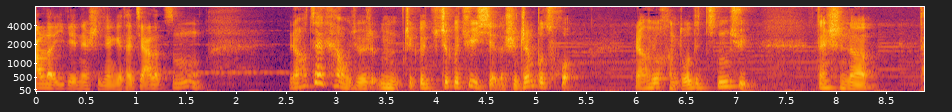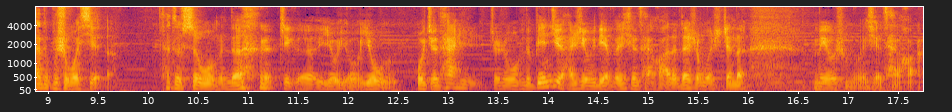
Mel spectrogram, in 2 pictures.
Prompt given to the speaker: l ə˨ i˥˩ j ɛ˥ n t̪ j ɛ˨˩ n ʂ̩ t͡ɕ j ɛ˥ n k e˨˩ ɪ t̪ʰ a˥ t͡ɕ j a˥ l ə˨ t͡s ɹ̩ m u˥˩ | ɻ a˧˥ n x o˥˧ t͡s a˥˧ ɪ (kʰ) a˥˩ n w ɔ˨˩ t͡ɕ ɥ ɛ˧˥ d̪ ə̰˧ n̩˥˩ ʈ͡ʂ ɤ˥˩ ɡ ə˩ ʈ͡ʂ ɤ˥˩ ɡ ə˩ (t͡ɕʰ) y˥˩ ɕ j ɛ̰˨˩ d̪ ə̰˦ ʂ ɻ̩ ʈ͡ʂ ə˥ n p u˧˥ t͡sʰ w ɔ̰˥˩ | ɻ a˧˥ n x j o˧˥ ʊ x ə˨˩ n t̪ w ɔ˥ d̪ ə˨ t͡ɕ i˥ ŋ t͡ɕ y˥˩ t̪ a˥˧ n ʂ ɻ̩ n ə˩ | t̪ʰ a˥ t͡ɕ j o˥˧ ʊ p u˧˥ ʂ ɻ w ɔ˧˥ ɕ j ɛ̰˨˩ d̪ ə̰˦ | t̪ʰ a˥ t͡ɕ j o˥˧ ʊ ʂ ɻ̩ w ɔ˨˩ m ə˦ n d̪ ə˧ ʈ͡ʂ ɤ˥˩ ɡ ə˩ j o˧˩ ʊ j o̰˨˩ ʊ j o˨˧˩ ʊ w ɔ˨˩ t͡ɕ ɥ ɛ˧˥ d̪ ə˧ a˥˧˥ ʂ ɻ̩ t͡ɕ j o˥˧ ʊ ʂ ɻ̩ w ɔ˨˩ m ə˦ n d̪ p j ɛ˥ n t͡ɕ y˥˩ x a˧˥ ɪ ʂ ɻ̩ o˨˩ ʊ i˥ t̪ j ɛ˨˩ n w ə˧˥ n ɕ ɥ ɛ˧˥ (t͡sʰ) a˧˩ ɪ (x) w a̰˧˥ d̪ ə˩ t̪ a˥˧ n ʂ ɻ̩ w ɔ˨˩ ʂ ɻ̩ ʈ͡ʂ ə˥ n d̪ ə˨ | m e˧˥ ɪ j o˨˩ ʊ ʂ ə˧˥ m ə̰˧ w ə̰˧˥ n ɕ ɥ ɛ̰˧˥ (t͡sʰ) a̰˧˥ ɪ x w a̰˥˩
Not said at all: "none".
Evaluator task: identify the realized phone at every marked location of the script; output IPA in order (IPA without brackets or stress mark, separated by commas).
kʰ, t͡ɕ, t͡sʰ, x, t͡sʰ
